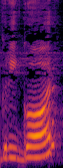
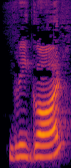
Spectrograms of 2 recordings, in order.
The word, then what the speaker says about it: Gregor: ये बच्चे स्पेलिंग गलत करते हैं, GREGOR, ग्रीगोर, then John Mendel.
